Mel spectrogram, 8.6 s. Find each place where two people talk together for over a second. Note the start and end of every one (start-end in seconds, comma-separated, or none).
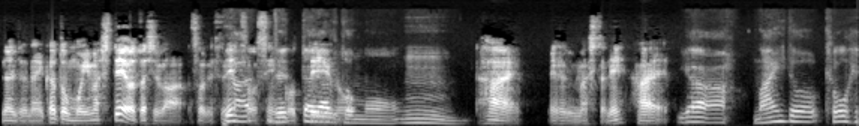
2.2-3.6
